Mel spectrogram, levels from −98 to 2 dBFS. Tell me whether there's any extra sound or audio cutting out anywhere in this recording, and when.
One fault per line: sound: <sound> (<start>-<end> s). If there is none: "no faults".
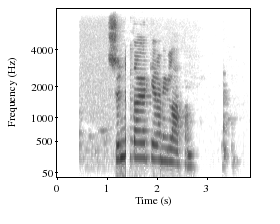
sound: dropout (1.4-1.5 s)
